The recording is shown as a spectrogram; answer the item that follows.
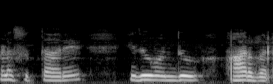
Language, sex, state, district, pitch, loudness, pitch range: Kannada, female, Karnataka, Dakshina Kannada, 200 Hz, -17 LUFS, 190-210 Hz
